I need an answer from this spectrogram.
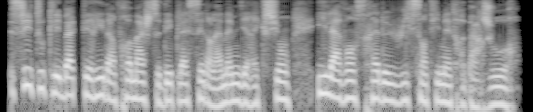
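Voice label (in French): French Femme Blague; Fromage; Kultirassien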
